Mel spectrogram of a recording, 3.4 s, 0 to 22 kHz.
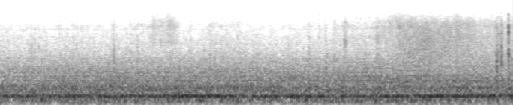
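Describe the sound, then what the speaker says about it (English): Ford Escape V6 engine misfiring on an uphill grade, heard as a steady close droning hum that runs unbroken for a few seconds, with no talk over it. "I had that momentary half-second like complete ignition cutout during the misfire event"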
